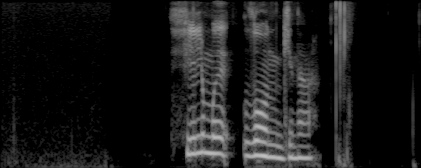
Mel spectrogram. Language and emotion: Russian, neutral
